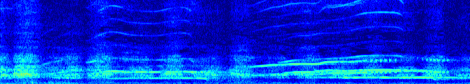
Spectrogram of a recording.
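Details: Newborn Bernese Mountain Dog puppy at birth giving a thin, drawn-out whine that holds steady and then slides gently upward, with a faint hiss of room noise underneath.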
